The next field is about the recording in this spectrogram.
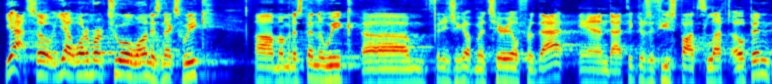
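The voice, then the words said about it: Hoarse voice from sore throat. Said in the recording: “I got a throat thing going on. ... My wife tells me it's my sexy voice.”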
